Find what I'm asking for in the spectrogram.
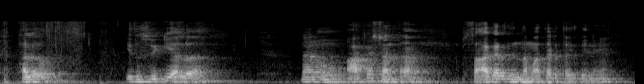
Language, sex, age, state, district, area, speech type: Kannada, male, 18-30, Karnataka, Shimoga, rural, spontaneous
